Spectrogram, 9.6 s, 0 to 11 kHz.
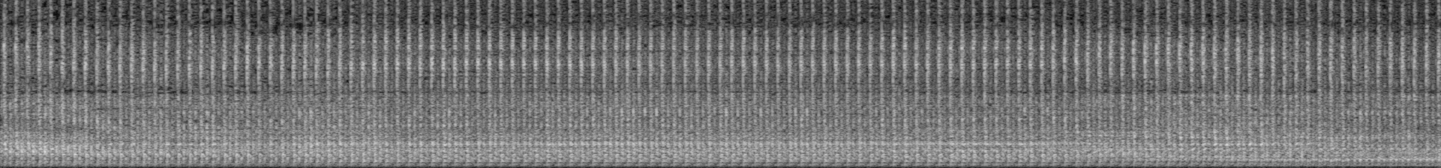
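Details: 1998 Honda Civic on a cold start: loud, heavy, steady knocking over the idle from a severe rod knock.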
